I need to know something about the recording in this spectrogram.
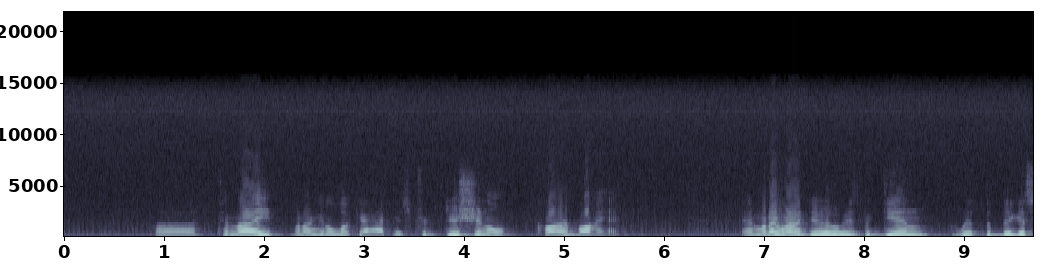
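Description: A middle-aged man speaks calmly into a microphone, close by.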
